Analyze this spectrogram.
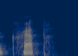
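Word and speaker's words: crêpe: Crepe maker? Crepe? Crepe, I think, is the right way to say it. – And I've been saying it wrong a long time.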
